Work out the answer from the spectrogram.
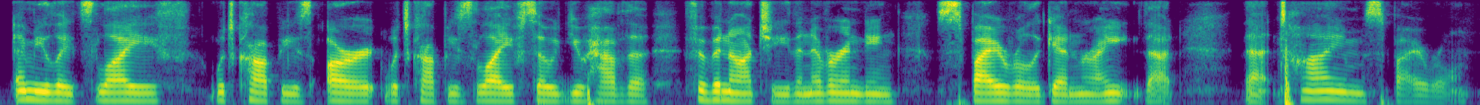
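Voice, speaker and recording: Lower-voiced woman rambling to viewers. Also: darkish tone. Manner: reflective, digressive, explanatory. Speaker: video channel host. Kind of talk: casual rambling monologue to viewers.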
